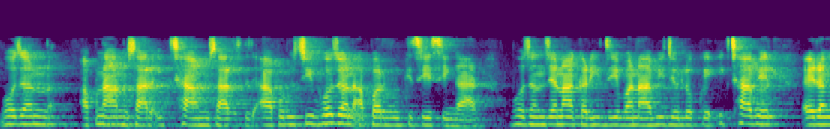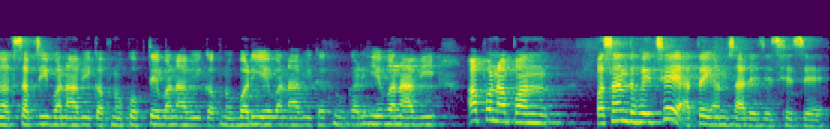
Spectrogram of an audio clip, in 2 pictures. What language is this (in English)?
Maithili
